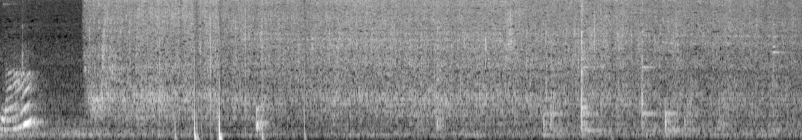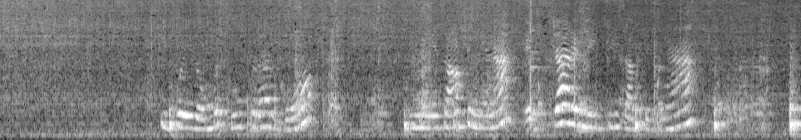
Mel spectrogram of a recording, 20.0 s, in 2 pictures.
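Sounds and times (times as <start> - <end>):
food sizzling in hot oil: 1.0 - 20.0
spatula clinking against pan: 6.8 - 8.8, 13.6 - 20.0.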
